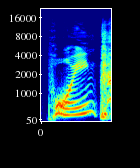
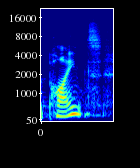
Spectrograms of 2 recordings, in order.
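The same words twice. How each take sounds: First: Imitating a bad put-on Irish accent; exaggerated Irish "point" for pint; mock Irish accent. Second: Said in the usual way. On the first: Mimicking an Englishman's Irish accent when ordering a pint, mock Irish. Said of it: "insisted on doing an Irish accent". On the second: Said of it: "he literally did this".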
